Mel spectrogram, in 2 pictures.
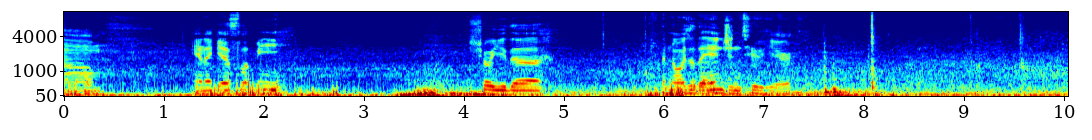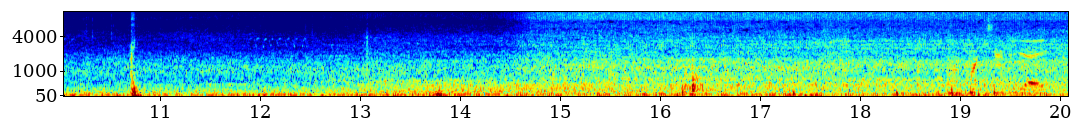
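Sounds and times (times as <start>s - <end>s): car engine idling: 4.7s - 20.0s.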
